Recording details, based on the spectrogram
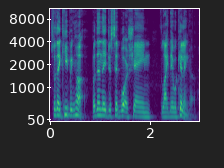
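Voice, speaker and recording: A man giving casual, unscripted reaction commentary as the host, thinking aloud in an animated, puzzled way. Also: a little high, racing, no echo, clean studio sound.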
